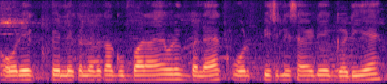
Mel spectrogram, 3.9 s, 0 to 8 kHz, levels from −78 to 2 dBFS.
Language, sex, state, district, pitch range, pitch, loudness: Hindi, male, Uttar Pradesh, Saharanpur, 160-170 Hz, 165 Hz, -15 LUFS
